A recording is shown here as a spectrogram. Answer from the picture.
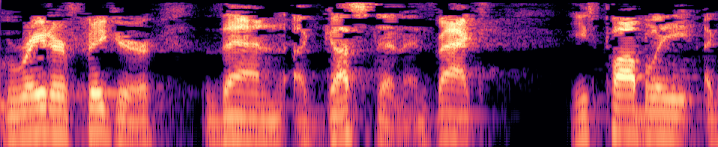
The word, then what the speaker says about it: Augustine: When we're referring to the famous Augustine, the conventional pronunciation is not Augustine, but Augustine. So now you know.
